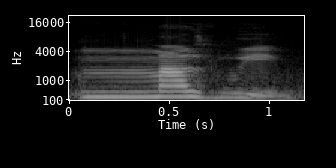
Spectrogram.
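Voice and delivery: put-on playful, lightly done French accent; hammed-up French reply; mock French accent. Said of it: "Is that a Charleston French accent?".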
